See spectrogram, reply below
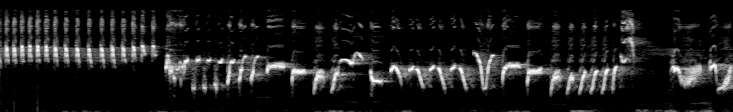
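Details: White-rumped shama in full filler song, used as a tutor recording: a fast run of high ticking notes, then a long string of loud whistled phrases that sweep down and up, with quick trills.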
